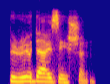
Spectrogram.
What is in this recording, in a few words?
"periodization", Indian; Dictionary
